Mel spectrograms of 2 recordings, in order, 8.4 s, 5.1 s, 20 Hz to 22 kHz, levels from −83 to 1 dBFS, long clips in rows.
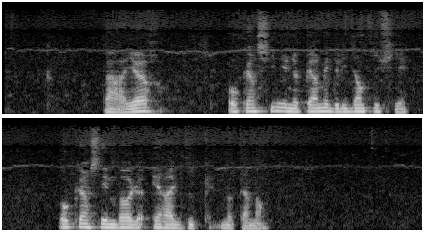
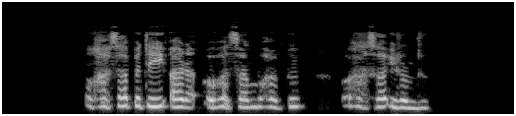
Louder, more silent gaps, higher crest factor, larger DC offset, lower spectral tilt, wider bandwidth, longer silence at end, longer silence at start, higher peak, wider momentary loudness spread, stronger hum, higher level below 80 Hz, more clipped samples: about the same, -21 LUFS vs -21 LUFS; second, none vs 3.30-3.38 s; about the same, 18 dB vs 18 dB; neither; first, -7 dB/octave vs -2.5 dB/octave; first, 16.5 kHz vs 9.2 kHz; first, 1.55 s vs 0.85 s; first, 1.05 s vs 0.85 s; about the same, -4 dBFS vs -4 dBFS; about the same, 11 LU vs 12 LU; neither; first, -54 dBFS vs -78 dBFS; neither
